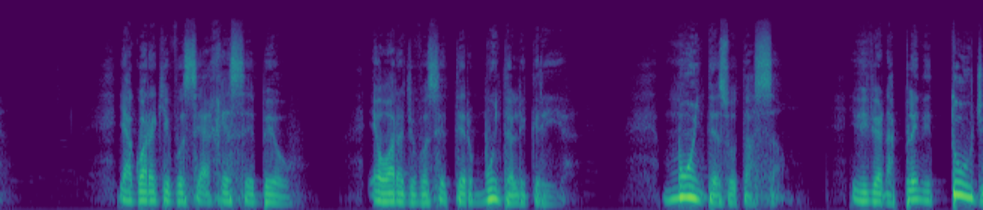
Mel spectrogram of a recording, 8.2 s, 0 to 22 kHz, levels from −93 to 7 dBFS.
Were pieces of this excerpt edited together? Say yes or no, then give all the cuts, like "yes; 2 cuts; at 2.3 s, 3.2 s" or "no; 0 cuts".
no; 0 cuts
